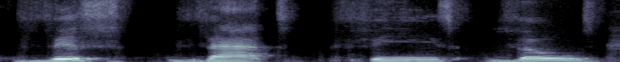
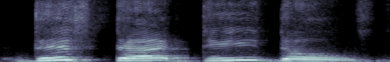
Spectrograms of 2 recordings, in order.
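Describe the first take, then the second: First: The th is said as a th sound. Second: The th is said as a d sound. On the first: "instead of saying" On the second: "they go"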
